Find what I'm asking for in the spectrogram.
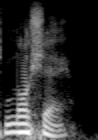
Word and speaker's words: Moshe: The Hebrew pronunciation of that Egyptian name is Moshe. M-O-S-H-E-H.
